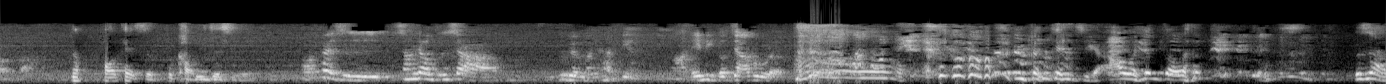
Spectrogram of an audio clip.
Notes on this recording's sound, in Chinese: 麥克風測試，慎入！因為聽說ipadpro有媲美錄音室等級的麥克風。聲音有點砸，還有電動門的聲音。這音質有待進步。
